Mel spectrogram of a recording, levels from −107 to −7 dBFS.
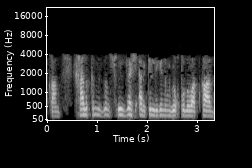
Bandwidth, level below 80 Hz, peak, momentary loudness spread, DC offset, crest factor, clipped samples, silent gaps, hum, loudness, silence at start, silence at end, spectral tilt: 4.2 kHz; -82 dBFS; -14 dBFS; 10 LU; under 0.1%; 18 dB; under 0.1%; none; none; -34 LUFS; 0.05 s; 0 s; -4.5 dB/octave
